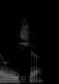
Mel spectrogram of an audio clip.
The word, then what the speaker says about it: Elisha: I have a niece named Elisha. That's how it's pronounced.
